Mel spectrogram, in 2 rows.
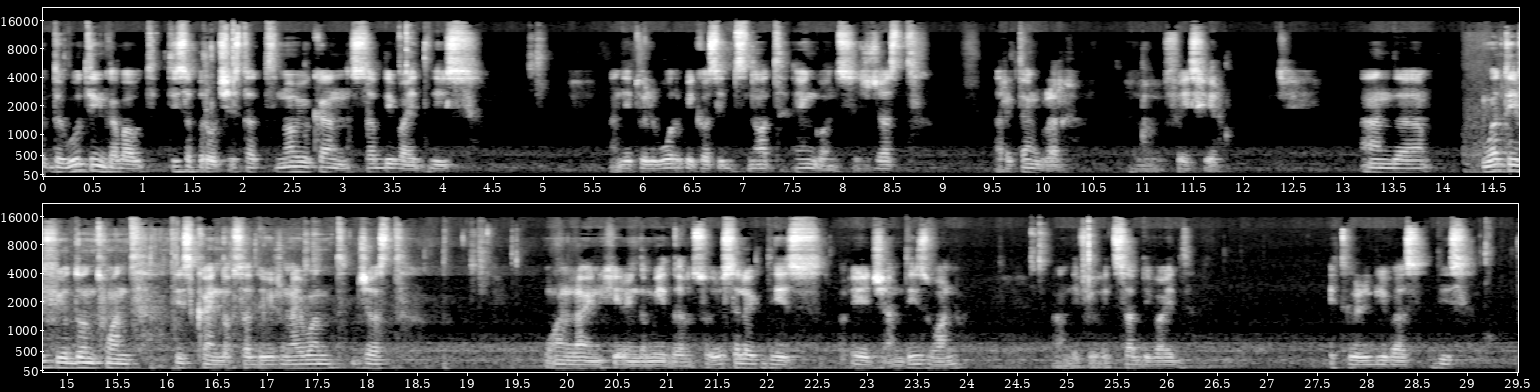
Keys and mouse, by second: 1.6 3, 1.8 right click, 2.7 middle click, 4.7-10.7 right drag, 11.9-14.0 middle drag, 16.2 ctrl+z, 16.9 2, 17.4 click, 19.0 shift+click, 21.9 click.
